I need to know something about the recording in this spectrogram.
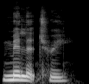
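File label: "military", British English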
